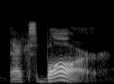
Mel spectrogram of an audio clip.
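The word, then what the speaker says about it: x̄: If it's a sample mean, we use x bar. So x with the bar over it is pronounced x bar.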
